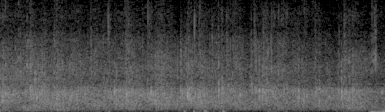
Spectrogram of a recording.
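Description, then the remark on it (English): Steady, dense applause from a church audience for the praise team, many hands clapping in a continuous crackling wash that holds at an even level for about three seconds, with no voices standing out. “Y'all give our praise team a round of applause, please.”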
